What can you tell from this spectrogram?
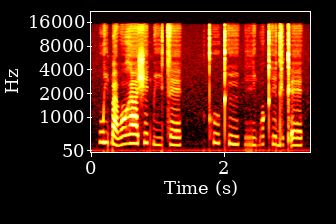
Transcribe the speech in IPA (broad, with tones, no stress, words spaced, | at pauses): wi˦ɓa˨βɔ˦ɣaː˦ ʃe˦˨k͡piː˨ t͡sɛ˦ | kʰuː˦kʰĩ˦ | ri˨bɔ˦kʰɪ˦˨dɪ˦˨ kʼɛ˦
